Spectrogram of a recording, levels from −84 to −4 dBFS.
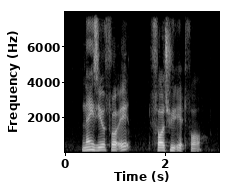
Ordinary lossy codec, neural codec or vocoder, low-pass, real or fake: none; codec, 16 kHz, 2 kbps, X-Codec, HuBERT features, trained on balanced general audio; none; fake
